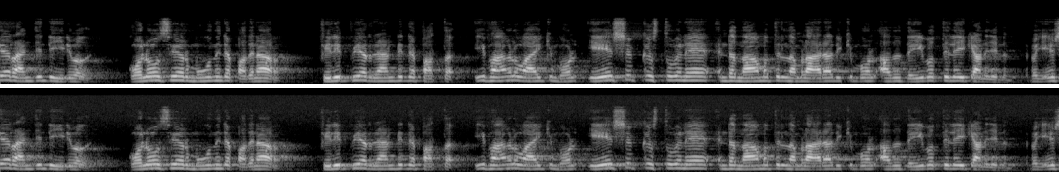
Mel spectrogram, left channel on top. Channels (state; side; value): noise; right; hiss, 24 dB below the sound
